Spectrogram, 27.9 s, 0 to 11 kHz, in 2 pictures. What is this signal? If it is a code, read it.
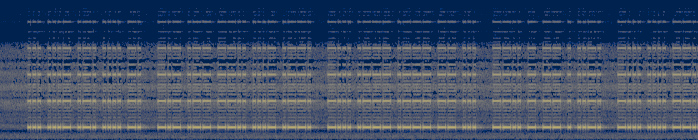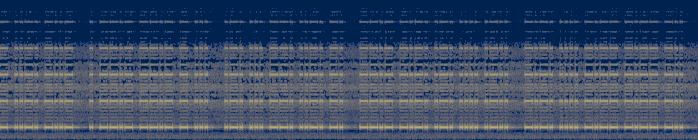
Morse code, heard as electronic beeps, machine-sent, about 24 wpm, 1030 Hz, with room echo. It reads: SVRHN KWZVP BJJMS ZTMEF BHQFX EQQTS RSGFN QCRHL CHYYD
